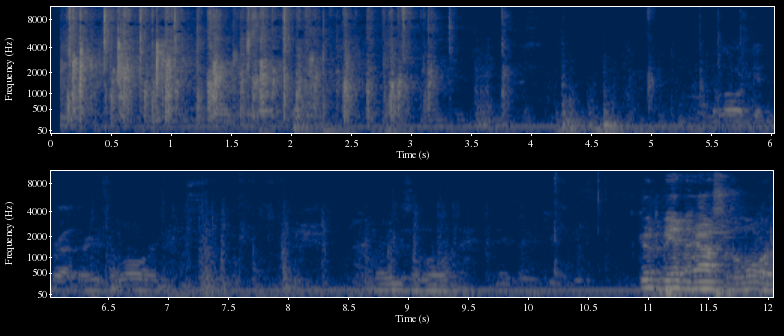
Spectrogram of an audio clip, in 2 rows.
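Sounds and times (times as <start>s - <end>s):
people clapping: 0.1s - 4.1s, 4.9s - 5.6s.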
